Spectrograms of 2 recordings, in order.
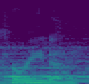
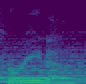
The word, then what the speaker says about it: Carina: Popularity of the girl named Carina.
